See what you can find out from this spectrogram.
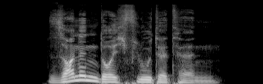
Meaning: inflection of sonnendurchflutet: 1. strong genitive masculine/neuter singular 2. weak/mixed genitive/dative all-gender singular 3. strong/weak/mixed accusative masculine singular
- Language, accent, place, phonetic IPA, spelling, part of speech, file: German, Germany, Berlin, [ˈzɔnəndʊʁçˌfluːtətn̩], sonnendurchfluteten, adjective, De-sonnendurchfluteten.ogg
